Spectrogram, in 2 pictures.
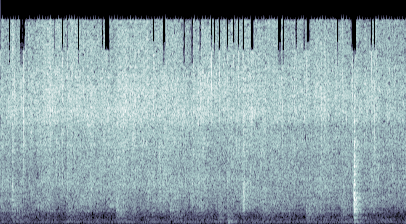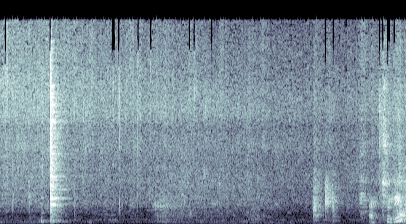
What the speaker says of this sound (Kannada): ಈ ಸೈಡು ಪನ್ನೀರು ಫ್ರೈ ಆಗ್ತಾ ಇದೆ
